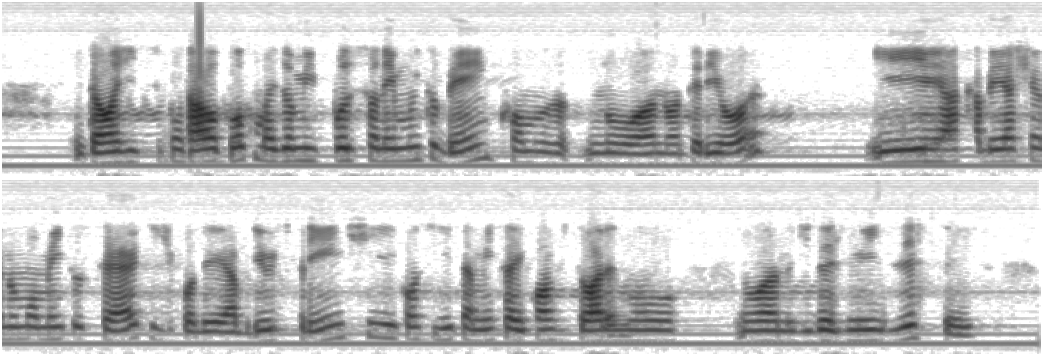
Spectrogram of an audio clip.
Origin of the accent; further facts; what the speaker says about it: Americana, São Paulo, Brazil; Eu não sou nascido na cidade de Piracicaba, sou de Americana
